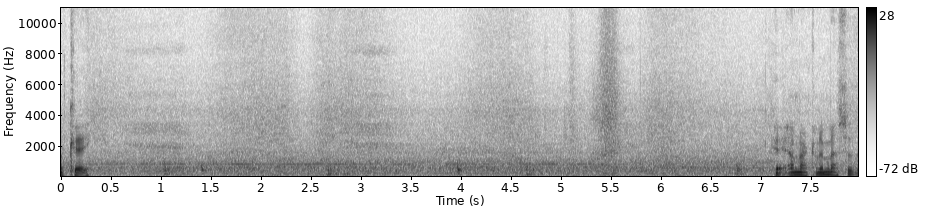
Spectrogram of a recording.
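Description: A wooden drawer slides open and shut.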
